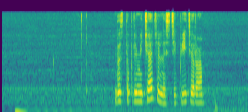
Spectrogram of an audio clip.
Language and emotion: Russian, neutral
